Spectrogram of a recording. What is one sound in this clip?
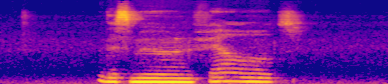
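A woman speaks slowly and calmly, close by.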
